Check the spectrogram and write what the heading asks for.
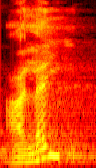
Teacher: کتب علیکم اذا حضر احدکم الموت، کتب علیکم، علی یعلین ہے، یا ساکن سے پہلے زبر ہے لام کے اوپر تو یعلین ہوگا، اس کو نرم آواز کے ساتھ جلدی ادا کریں گے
